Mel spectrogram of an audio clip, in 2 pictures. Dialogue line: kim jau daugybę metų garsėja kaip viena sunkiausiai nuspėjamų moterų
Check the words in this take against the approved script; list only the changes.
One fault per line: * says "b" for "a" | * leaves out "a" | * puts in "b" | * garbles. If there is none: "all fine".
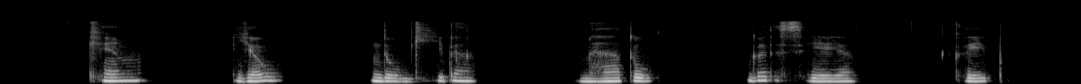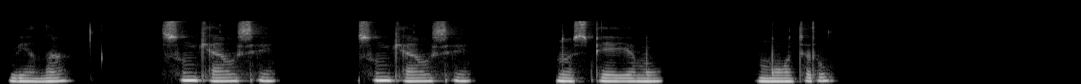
* puts in "sunkiausiai"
